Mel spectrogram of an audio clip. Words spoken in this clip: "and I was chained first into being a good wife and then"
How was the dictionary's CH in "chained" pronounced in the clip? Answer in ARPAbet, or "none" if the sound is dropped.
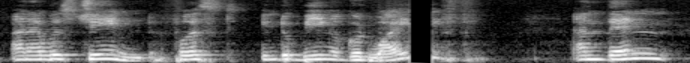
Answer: CH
